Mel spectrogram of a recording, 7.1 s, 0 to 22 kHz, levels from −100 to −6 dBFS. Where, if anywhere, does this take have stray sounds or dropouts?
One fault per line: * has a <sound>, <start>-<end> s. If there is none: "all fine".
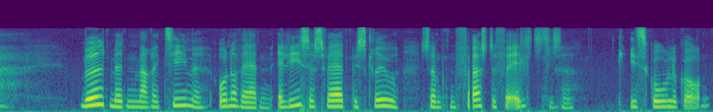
* has a dropout, 4.7-4.7 s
